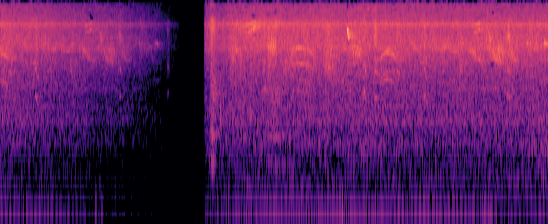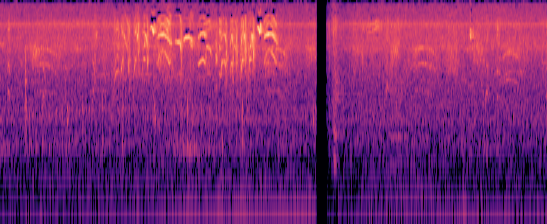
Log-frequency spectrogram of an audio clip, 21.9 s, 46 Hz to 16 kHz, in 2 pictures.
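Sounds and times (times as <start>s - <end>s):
bird singing high chirps: 9.4s - 16.8s.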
